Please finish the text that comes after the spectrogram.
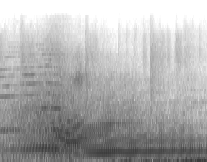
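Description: A Dodge Challenger or Charger with an MBRP exhaust revs hard at an expo booth, its loud engine climbing and then holding a steady, rumbling roar.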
